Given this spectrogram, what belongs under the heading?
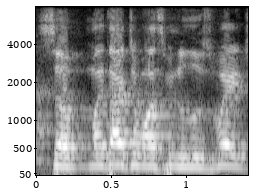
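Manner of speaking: usual speaking voice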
